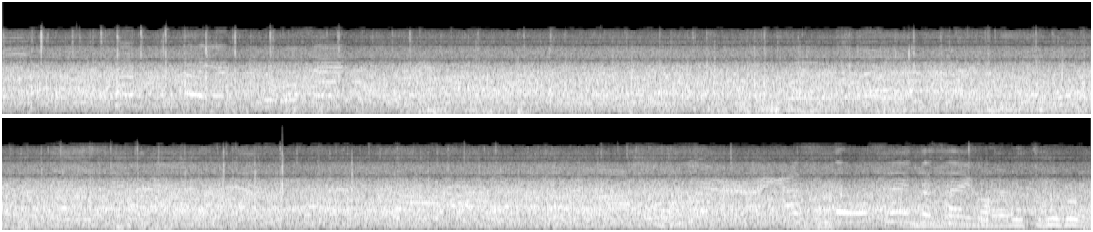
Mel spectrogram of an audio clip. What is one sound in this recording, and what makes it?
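A large stadium crowd cheers and chatters loudly all around.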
